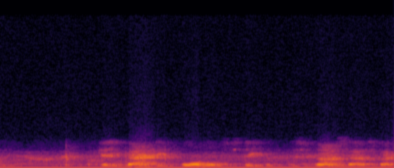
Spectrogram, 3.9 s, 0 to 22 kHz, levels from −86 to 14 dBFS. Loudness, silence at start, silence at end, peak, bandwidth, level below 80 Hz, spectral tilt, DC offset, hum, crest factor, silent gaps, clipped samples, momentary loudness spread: -23 LUFS; 0 s; 0 s; -8 dBFS; 5 kHz; -46 dBFS; -6.5 dB/octave; 6%; none; 14 dB; none; under 0.1%; 15 LU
